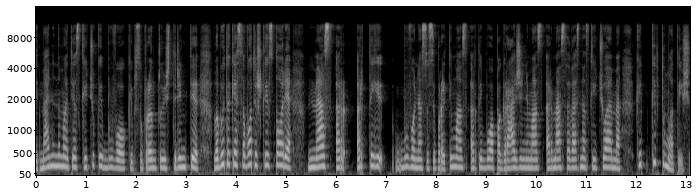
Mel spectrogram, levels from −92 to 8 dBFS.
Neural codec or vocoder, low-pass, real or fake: none; 10.8 kHz; real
